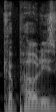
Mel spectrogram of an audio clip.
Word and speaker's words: Capote: Capote, yeah.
